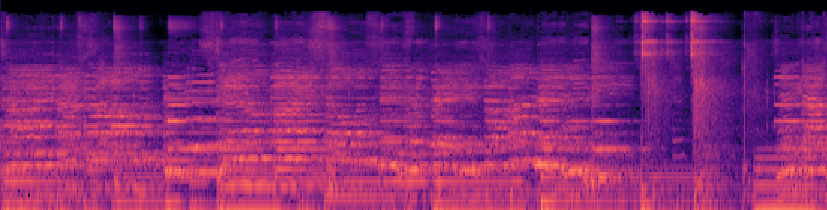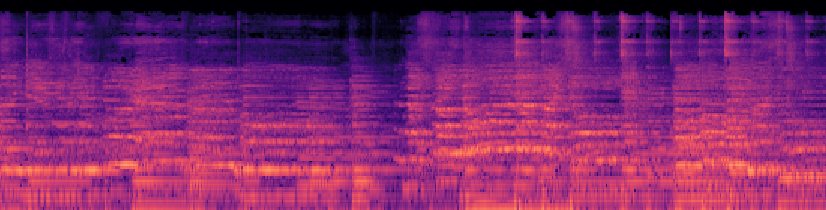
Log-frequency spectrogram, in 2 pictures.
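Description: Live worship band playing a slow praise song: voices singing over strummed acoustic guitar and keyboard, with a short break in the music about nine seconds in.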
